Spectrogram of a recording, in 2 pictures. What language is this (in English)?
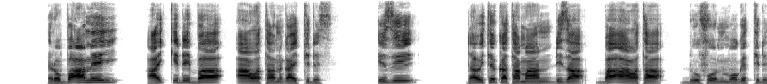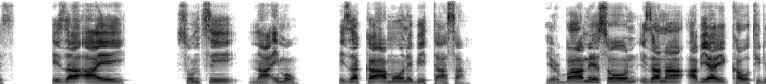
Gamo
